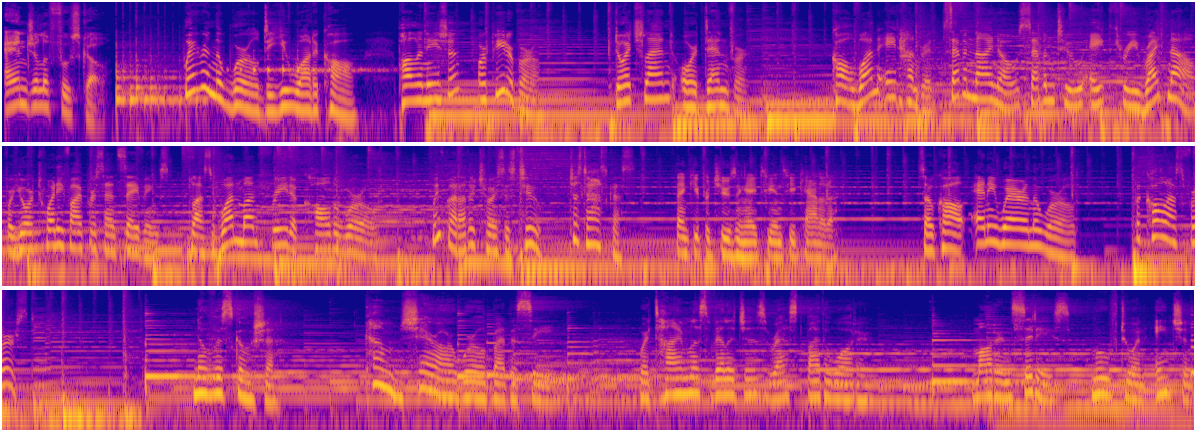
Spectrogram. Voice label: commercial female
